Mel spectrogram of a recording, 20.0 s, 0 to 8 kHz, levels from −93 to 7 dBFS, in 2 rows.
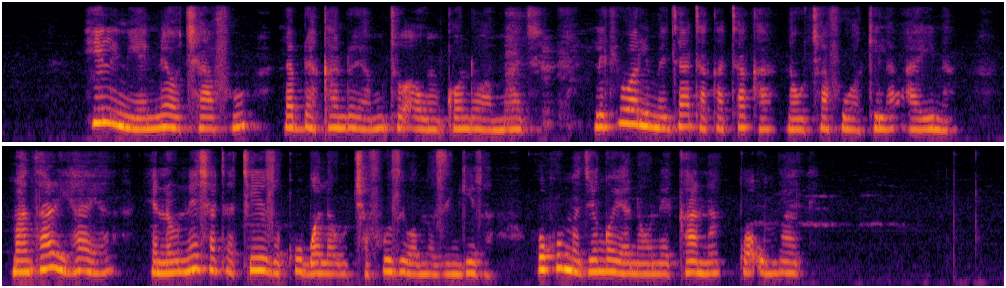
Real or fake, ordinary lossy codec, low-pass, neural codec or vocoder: real; AAC, 48 kbps; 7.2 kHz; none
